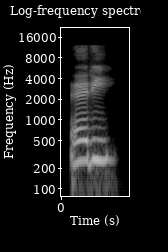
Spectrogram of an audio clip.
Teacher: Ri for kasra, give E sound, and ra is light.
